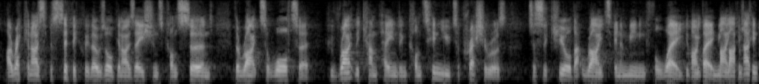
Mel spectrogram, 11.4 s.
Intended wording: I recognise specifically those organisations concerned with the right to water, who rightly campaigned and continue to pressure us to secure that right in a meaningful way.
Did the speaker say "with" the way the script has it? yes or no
no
